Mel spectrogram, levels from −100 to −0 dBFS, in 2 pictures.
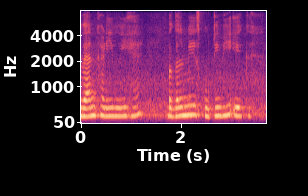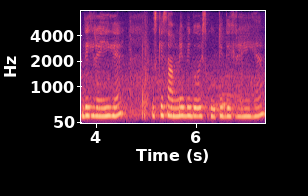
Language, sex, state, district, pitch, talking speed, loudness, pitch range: Hindi, female, Uttar Pradesh, Budaun, 225 Hz, 165 wpm, -16 LUFS, 220-235 Hz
